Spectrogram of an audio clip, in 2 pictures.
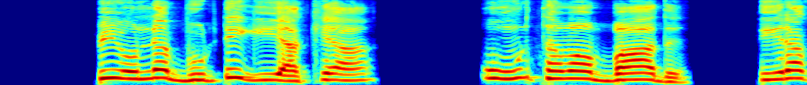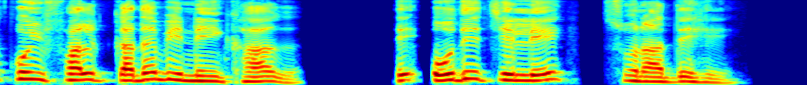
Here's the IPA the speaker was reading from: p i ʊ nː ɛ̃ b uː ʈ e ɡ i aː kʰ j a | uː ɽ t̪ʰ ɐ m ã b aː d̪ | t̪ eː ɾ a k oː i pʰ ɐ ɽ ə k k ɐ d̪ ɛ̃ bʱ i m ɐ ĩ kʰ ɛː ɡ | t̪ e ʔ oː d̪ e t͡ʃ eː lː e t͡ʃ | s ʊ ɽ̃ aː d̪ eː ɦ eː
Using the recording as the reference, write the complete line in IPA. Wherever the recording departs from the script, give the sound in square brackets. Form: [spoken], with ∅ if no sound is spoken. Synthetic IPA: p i ʊ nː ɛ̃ b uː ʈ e ɡ i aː kʰ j a | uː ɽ t̪ʰ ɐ m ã b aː d̪ | t̪ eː ɾ a k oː i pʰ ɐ [l] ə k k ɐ d̪ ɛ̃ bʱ i [n] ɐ ĩ kʰ [aː] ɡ | t̪ e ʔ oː d̪ e t͡ʃ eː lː e [∅] | s ʊ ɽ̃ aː d̪ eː ɦ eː

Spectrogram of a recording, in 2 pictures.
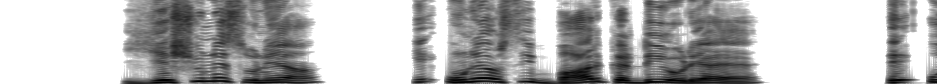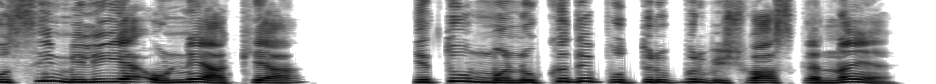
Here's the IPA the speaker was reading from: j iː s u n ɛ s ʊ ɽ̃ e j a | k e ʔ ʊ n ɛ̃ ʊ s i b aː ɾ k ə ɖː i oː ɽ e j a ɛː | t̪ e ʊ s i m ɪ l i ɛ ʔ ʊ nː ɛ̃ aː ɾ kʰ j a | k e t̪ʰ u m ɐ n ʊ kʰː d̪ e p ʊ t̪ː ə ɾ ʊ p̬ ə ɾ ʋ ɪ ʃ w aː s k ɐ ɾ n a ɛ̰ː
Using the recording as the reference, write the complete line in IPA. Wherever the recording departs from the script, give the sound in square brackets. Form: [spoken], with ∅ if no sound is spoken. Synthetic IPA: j iː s u n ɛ s ʊ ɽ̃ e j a | k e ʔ ʊ n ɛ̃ ʊ s i b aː ɾ k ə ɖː i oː ɽ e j a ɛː | t̪ e ʊ s i m ɪ l i ɛ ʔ ʊ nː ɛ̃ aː [∅] kʰ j a | k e [t̪] u m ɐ n ʊ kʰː d̪ e p ʊ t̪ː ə ɾ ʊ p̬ ə ɾ ʋ ɪ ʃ w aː s k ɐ ɾ n a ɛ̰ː

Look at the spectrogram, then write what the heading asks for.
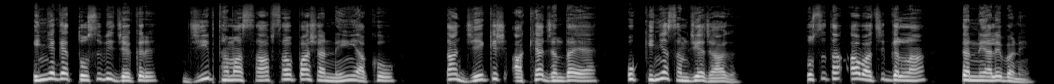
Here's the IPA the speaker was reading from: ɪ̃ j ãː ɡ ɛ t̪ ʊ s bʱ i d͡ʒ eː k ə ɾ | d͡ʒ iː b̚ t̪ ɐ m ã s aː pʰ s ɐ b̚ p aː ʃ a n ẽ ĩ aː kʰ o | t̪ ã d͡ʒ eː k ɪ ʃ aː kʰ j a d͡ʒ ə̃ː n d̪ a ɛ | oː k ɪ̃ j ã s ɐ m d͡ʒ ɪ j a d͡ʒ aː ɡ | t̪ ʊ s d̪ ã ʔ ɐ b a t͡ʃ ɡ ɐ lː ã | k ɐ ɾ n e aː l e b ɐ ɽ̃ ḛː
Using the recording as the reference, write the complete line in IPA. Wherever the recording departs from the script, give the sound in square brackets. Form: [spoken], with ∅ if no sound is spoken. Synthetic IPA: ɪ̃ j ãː ɡ ɛ t̪ ʊ s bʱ i d͡ʒ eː k ə ɾ | d͡ʒ iː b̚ [t̪ʰ] ɐ m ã s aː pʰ s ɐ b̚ p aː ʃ a n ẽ ĩ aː kʰ o | t̪ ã d͡ʒ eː k ɪ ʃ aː kʰ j a d͡ʒ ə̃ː n d̪ a ɛ | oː k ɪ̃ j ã s ɐ m d͡ʒ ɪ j a d͡ʒ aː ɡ | t̪ ʊ s [t̪] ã ʔ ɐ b a t͡ʃ ɡ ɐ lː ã | k ɐ ɾ n e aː l e b ɐ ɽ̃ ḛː

